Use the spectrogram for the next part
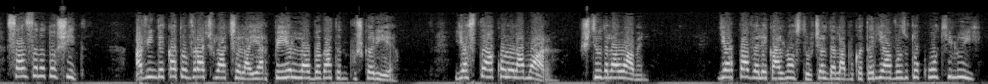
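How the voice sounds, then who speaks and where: Woman doing a shrill, flustered old housekeeper. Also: bright, forceful tone, no echo, low-quality recording. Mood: alarmed. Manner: gushing, high-pitched exclamations. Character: flustered older female housekeeper, chatty.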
